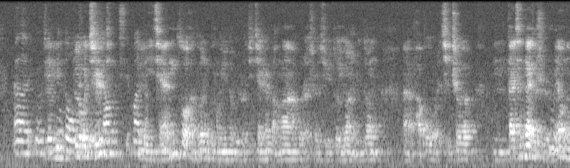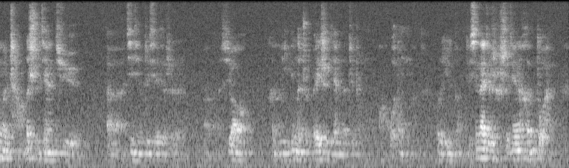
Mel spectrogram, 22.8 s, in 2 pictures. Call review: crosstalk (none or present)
present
